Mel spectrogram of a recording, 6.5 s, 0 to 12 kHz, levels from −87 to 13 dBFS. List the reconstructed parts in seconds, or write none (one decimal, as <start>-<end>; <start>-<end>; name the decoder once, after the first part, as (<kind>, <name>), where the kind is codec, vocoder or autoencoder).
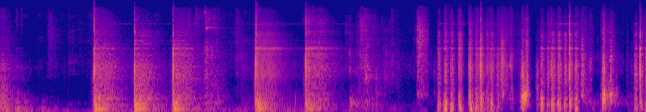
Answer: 2.4-3.1 (vocoder, Vocos); 4.6-5.2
